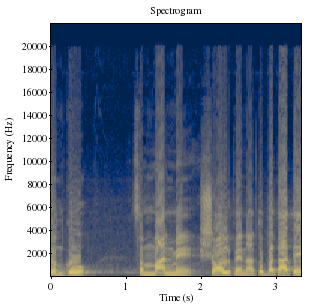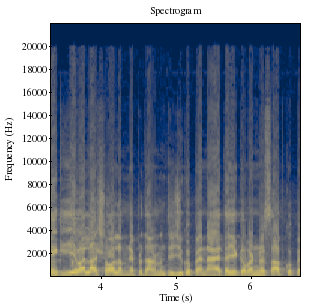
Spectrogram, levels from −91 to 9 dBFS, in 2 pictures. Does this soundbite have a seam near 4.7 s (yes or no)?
no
